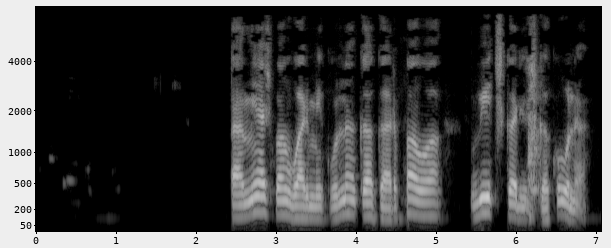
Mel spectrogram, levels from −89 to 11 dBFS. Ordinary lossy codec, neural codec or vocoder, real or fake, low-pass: MP3, 32 kbps; codec, 16 kHz, 4 kbps, X-Codec, HuBERT features, trained on balanced general audio; fake; 7.2 kHz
